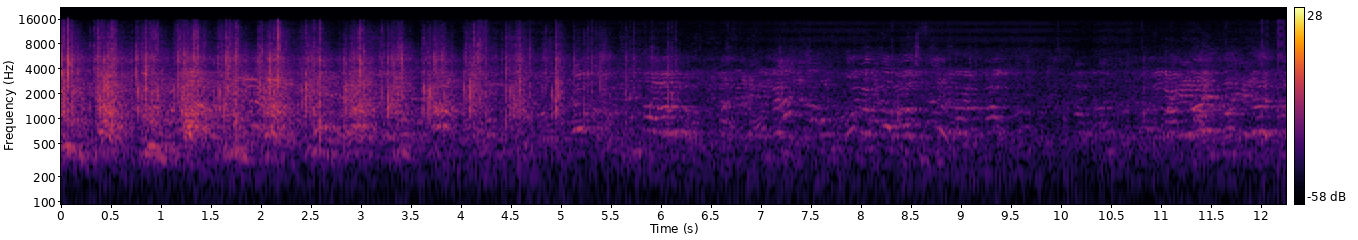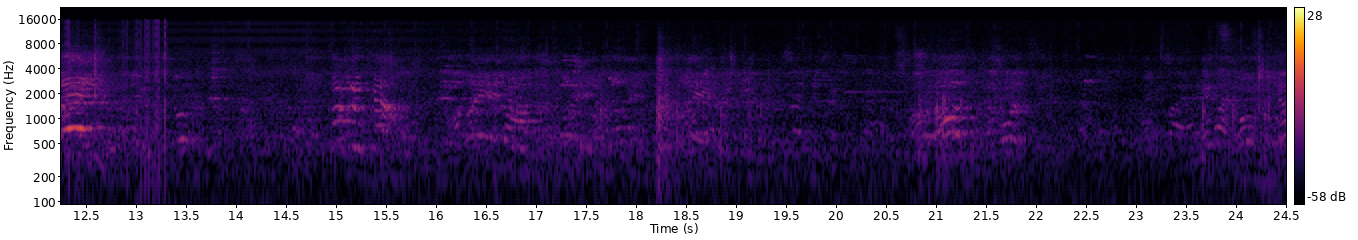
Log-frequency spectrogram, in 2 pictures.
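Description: A crowd cheers and shouts in a large echoing hall, loudest at first and then quieter.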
